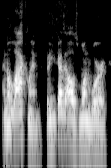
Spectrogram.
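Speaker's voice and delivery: ordinary talk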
